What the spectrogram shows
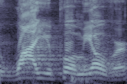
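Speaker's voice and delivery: normal talking voice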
